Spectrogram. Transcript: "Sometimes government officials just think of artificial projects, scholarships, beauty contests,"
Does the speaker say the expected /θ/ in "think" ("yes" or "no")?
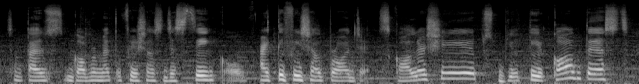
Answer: no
